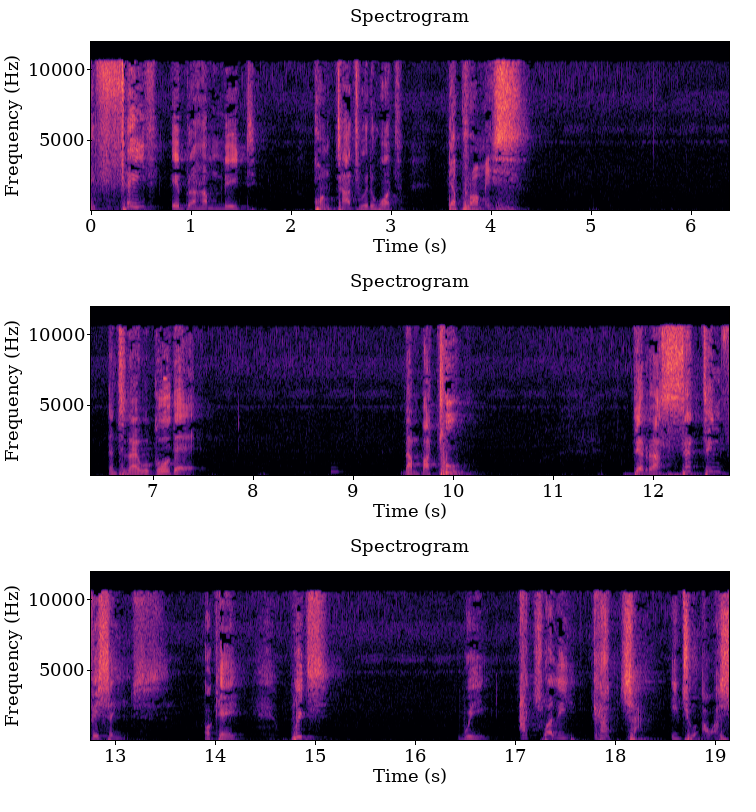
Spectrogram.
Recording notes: Preached at Ekklesia Chapel.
